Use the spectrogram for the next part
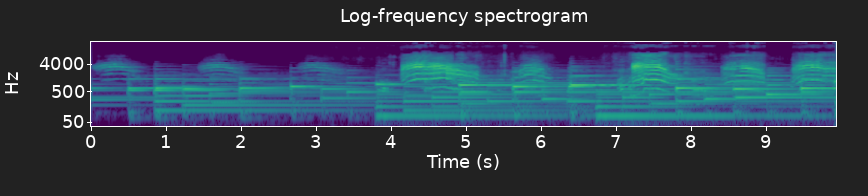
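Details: A kitten of about two months, trapped for over ten days in an empty upstairs house, cries for help with repeated high, arching meows over steady background music; neighbours had thought it might be in heat.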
